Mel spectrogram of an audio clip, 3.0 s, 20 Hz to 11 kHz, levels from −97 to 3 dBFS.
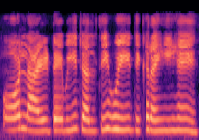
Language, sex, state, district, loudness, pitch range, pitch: Hindi, female, Madhya Pradesh, Bhopal, -14 LUFS, 260-285 Hz, 270 Hz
